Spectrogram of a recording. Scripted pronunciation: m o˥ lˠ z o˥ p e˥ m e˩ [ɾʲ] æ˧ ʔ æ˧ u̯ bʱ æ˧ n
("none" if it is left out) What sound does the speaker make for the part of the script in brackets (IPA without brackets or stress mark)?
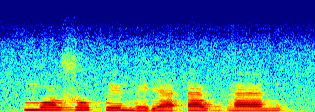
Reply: ɾʲ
